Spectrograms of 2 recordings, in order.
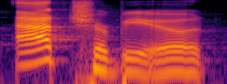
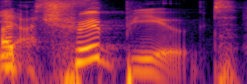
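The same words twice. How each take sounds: First: The stress is on the first syllable. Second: The stress is on the second syllable. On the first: It is the noun form. "instead of attribute" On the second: It is the verb form. "now the pronunciation changes and the stress is on the second syllable"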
